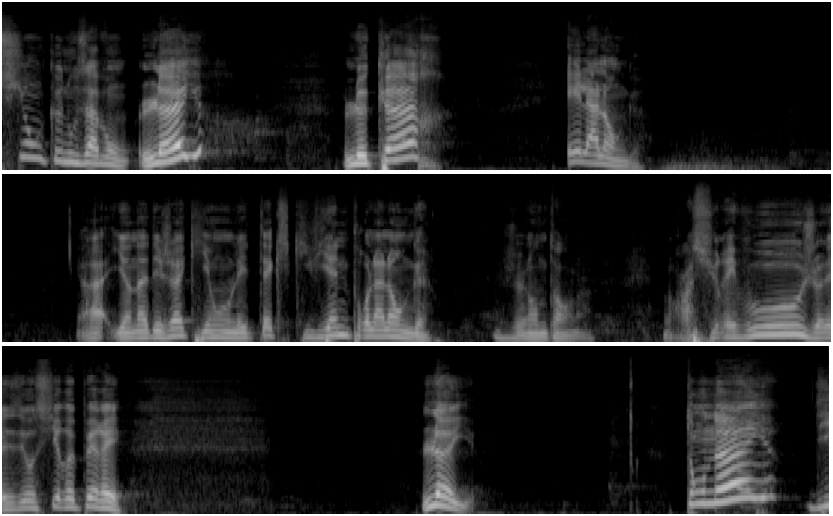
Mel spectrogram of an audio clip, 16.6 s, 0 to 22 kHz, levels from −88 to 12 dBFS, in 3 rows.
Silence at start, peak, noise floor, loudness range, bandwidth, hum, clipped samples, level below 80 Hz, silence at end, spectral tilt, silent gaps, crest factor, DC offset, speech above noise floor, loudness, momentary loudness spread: 0 s; -4 dBFS; -78 dBFS; 10 LU; 15 kHz; none; under 0.1%; -48 dBFS; 0 s; -6 dB/octave; none; 24 dB; under 0.1%; 52 dB; -27 LUFS; 18 LU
